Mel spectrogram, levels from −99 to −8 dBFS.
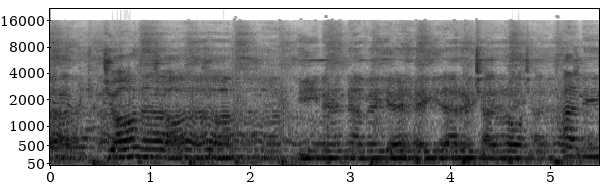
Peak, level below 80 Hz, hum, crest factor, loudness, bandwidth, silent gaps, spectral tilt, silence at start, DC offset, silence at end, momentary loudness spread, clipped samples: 0 dBFS; -30 dBFS; none; 12 dB; -12 LUFS; 16.5 kHz; none; -5 dB/octave; 0 s; under 0.1%; 0 s; 5 LU; under 0.1%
